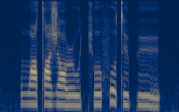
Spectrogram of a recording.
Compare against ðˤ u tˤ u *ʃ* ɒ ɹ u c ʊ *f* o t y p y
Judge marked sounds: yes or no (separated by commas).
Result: no, yes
